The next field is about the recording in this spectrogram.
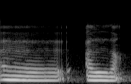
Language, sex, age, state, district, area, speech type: Tamil, female, 18-30, Tamil Nadu, Perambalur, urban, spontaneous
